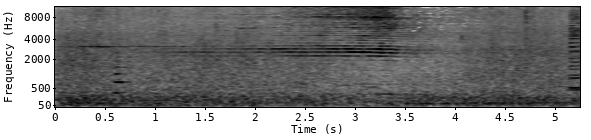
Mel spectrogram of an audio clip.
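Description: Steady, dense city traffic in Lyon rumbles with engines and road noise throughout, and car horns sound faintly within the continuous din.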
